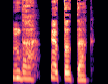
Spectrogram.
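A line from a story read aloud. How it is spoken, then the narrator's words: Giggling. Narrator (Russian): хихикает Ижен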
